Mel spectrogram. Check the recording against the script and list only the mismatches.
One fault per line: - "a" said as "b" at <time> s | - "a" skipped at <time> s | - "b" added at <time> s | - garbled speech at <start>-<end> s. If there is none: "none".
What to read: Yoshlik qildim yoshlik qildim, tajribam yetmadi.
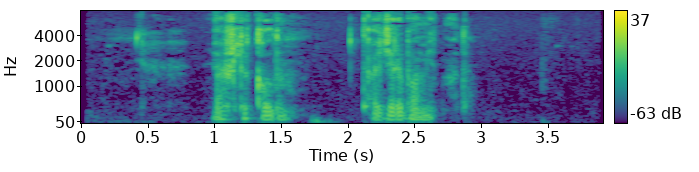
- "yoshlik qildim" skipped at 1.6 s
